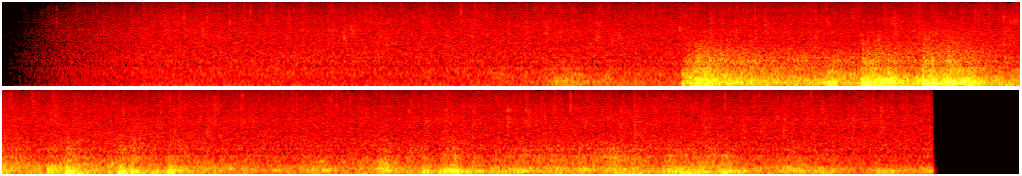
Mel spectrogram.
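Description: Thunderstorm: steady rain, then a loud thunderclap about three and a half seconds in that rolls on as a deep rumble before cutting off suddenly near the end.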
